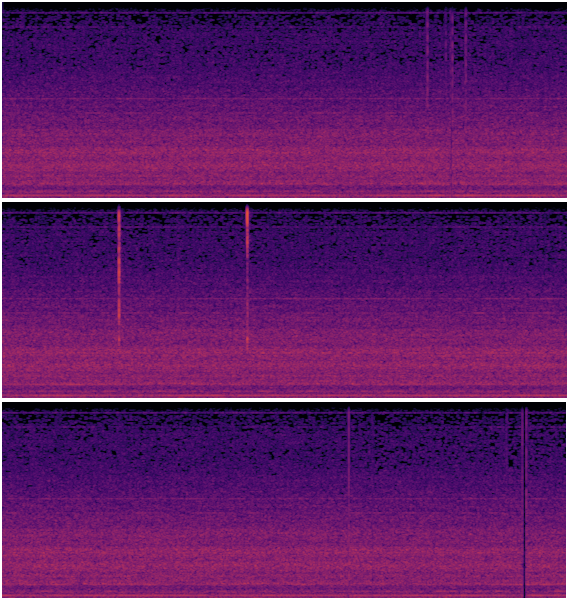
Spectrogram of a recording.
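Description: Jet engines hum steadily at idle as an airliner taxis.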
